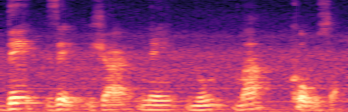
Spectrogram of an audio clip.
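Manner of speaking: "Desejar nenhuma coisa" very slow, each syllable apart. Shown as a demonstration. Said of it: "até a sílaba tônica". ("Desejar nenhuma coisa" escandido, bem devagar)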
